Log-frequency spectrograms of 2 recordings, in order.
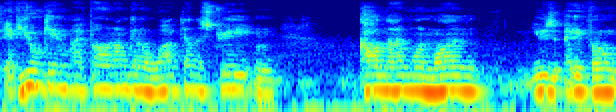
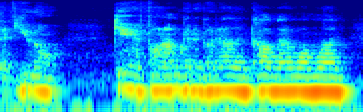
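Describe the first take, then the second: First: Mock threat, higher and louder; retold threat. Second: Half-whispered menace rising to a loud threat, higher; menacing threat. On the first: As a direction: imitate her shrill threat to call the cops. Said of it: "And she said". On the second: Retold or imitated. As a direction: mimic her evil, demonic warning. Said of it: "it looked like a demon".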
